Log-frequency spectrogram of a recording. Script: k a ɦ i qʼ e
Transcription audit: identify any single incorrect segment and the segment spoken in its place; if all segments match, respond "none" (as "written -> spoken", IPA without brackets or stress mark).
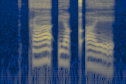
ɦ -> ʔ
